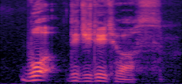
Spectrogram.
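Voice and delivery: deliberate, slow, seething, really angry tone. A player confronts the man he has been looking for; really quite angry. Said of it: "Really quite angry".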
